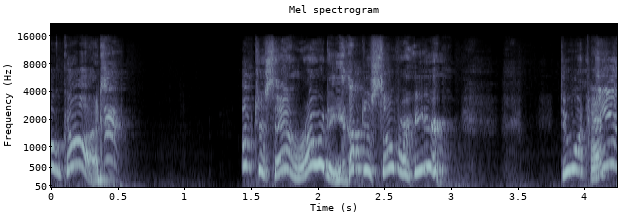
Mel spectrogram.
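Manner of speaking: very high, squeaky cartoon voice. Playing Aunt Rhodey in a group role-play scene: Aunt Rhodey voice, Mickey Mouse-like. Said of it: "Rhodey sounds like Mickey Mouse".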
